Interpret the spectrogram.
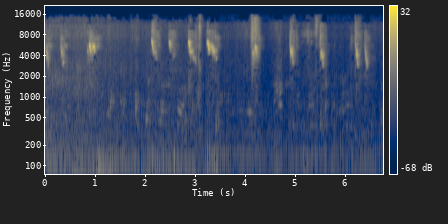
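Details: Horsfield's bush lark in loud, full song, kept for song training: short bright high chirps, some clipped and buzzy, come in irregular bursts about every half second, over a low murmur and faint voices.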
